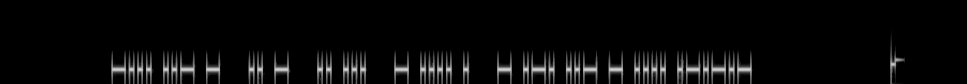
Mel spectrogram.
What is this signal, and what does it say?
Morse code, heard as a keyed tone, about 28 wpm, 700 Hz. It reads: BUT IT IS THE TRUTH.
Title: Sentences from Top 800 Words 28wpm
